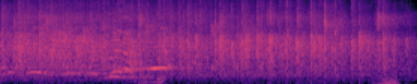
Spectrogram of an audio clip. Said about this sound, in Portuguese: Aplauda o Senhor, dando júbilos ao Senhor.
